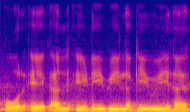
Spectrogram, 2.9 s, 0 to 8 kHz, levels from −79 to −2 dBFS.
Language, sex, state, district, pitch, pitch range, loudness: Hindi, male, Uttar Pradesh, Shamli, 130 Hz, 125-135 Hz, -10 LUFS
